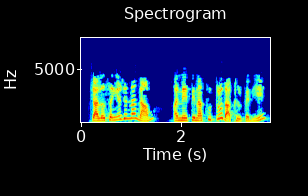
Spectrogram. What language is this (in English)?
Gujarati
